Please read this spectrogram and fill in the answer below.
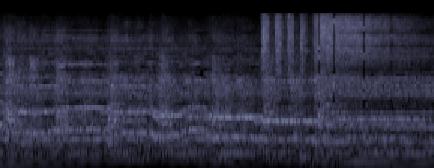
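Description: Mixed a cappella choir of men's and women's voices singing with no instruments: a low held bass note under a wavering upper melody line, with the chord changing about three seconds in.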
